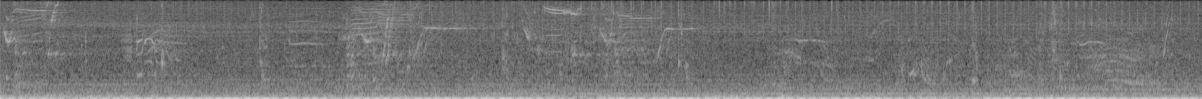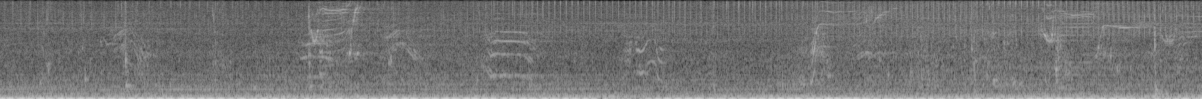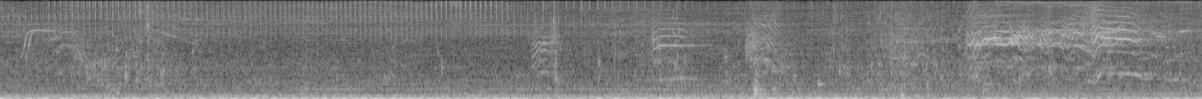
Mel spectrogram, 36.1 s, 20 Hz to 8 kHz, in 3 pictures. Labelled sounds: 0.0	0.6	killer whale, southern Alaska resident, 1.8 to 8.0 kHz
1.3	1.7	killer whale, southern Alaska resident, 0.99 to 3.2 kHz
2.8	4.6	killer whale, southern Alaska resident, 0.81 to 8.0 kHz
5.3	6.7	killer whale, southern Alaska resident, 1.2 to 8.0 kHz
8.9	9.3	killer whale, southern Alaska resident, 0.47 to 1.8 kHz
10.1	10.3	killer whale, southern Alaska resident, 0.51 to 1.8 kHz
15.0	16.2	killer whale, southern Alaska resident, 0.90 to 8.0 kHz
16.9	17.5	killer whale, southern Alaska resident, 0.43 to 5.6 kHz
18.3	18.8	killer whale, southern Alaska resident, 0.60 to 2.6 kHz
20.1	20.8	killer whale, southern Alaska resident, 1.2 to 7.9 kHz
22.3	25.1	killer whale, southern Alaska resident, 0.77 to 5.9 kHz
25.5	26.2	killer whale, southern Alaska resident, 1.8 to 4.6 kHz
29.3	29.7	killer whale, southern Alaska resident, 0.39 to 3.3 kHz
30.5	31.0	killer whale, southern Alaska resident, 0.69 to 5.0 kHz
31.5	31.9	killer whale, southern Alaska resident, 0.51 to 5.7 kHz
33.7	35.6	killer whale, southern Alaska resident, 0.30 to 8.0 kHz

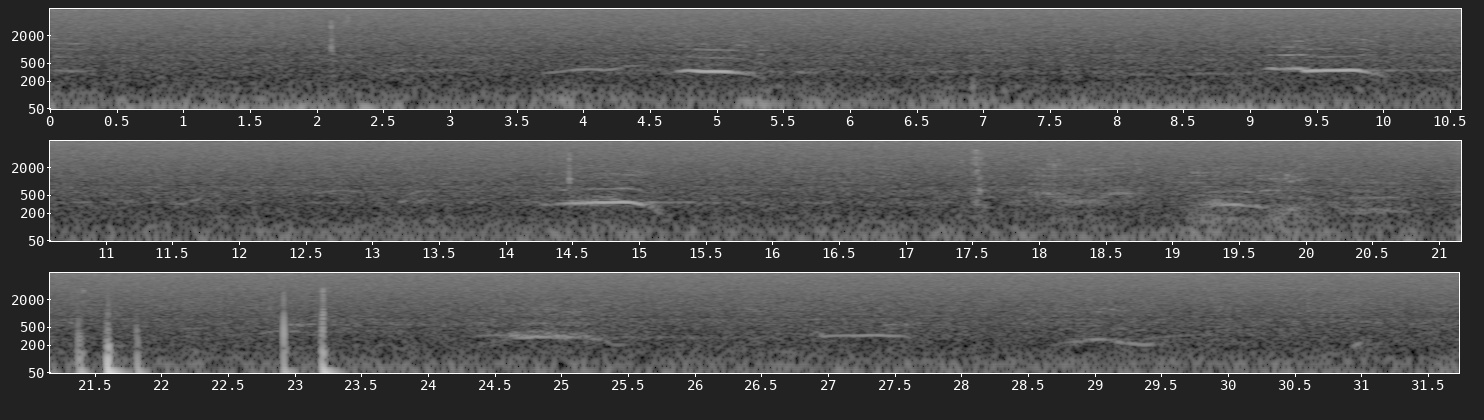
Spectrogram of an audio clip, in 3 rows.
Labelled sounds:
4.8	5.2	humpback whale, 0.93 to 1.1 kHz

